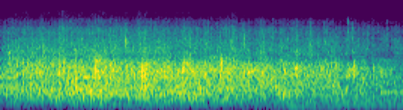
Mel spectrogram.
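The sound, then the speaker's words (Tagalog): An audience claps loudly and steadily, a dense wash of many hands applauding at an even level for several seconds with no voices standing out. “Meron pa kayong ilalakas na palakpak riyan.”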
